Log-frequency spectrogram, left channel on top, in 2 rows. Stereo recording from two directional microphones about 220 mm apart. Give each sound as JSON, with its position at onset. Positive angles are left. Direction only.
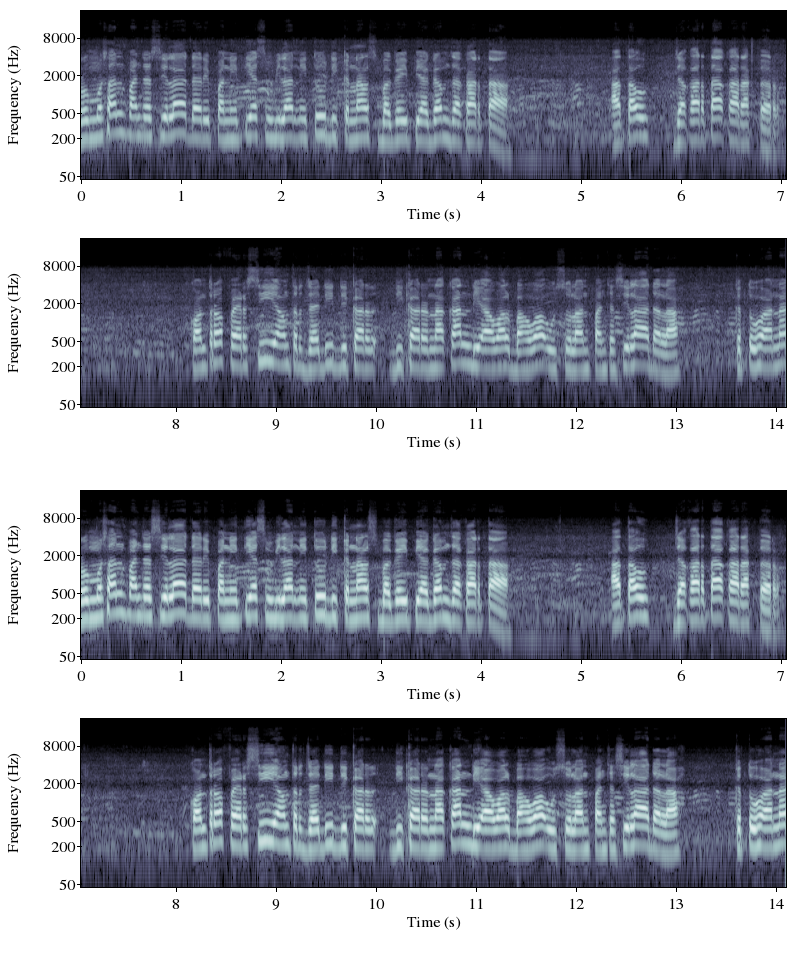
{"t": 0.0, "sound": "speech", "side_deg": -30}
{"t": 5.3, "sound": "speech", "side_deg": -30}
{"t": 8.2, "sound": "speech", "side_deg": -30}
